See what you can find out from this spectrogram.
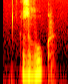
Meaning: sound
- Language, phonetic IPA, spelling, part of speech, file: Russian, [zvuk], звук, noun, Ru-звук.ogg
